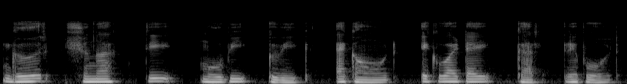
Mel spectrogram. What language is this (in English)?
Kashmiri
